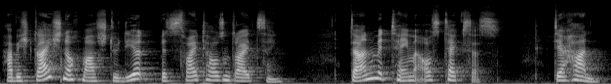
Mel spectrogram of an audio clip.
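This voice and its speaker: A woman's voice: mid-range voice, close to an everyday voice. A woman playing a muddled graduate from Texas. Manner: broken German with English bits, earnest listing. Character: naive female graduate from Texas, proud, muddled. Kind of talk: radio play acting.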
